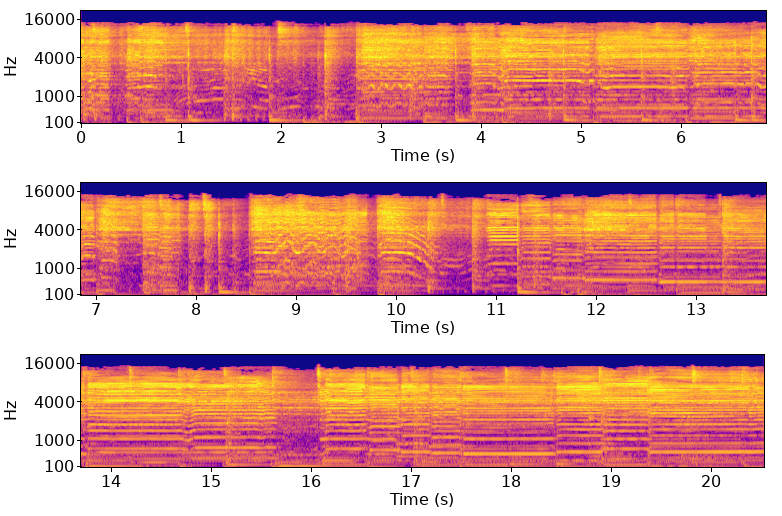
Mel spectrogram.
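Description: Live swing band playing an instrumental passage: saxophones and brass over a drum kit and upright bass keeping a steady dance beat. The music dips briefly about halfway through, then carries on.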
